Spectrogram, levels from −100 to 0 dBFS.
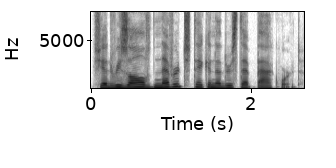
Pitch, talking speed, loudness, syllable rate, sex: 200 Hz, 200 wpm, -17 LUFS, 6.0 syllables/s, female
